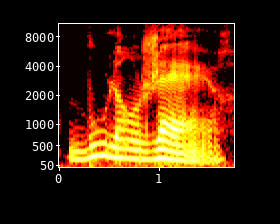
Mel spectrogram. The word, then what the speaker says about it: boulangère: Remember, when you get this E plus this accent grave, you pronounce it like E, really open E sound. Okay, so boulanger, boulanger, and then feminine form, boulangère, boulangère. Same thing, don't insist too much on the final E, boulangère.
